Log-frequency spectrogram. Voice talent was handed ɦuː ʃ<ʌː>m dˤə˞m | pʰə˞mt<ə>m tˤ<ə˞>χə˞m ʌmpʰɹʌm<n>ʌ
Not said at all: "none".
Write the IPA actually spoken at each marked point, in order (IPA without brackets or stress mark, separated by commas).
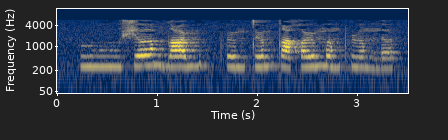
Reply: ʌː, ə˞, ə˞, n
